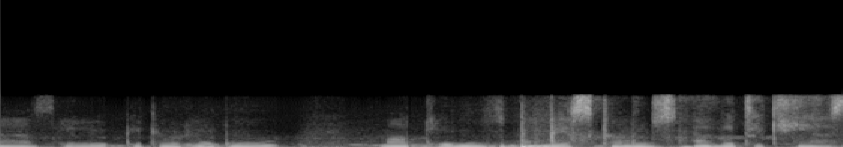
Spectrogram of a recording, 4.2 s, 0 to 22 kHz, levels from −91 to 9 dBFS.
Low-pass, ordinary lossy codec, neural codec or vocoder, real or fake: none; none; codec, 16 kHz, 1 kbps, X-Codec, HuBERT features, trained on general audio; fake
